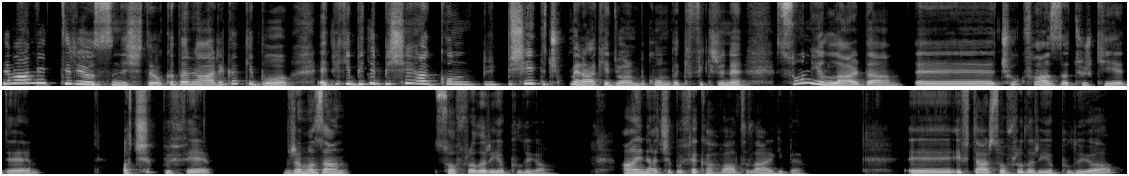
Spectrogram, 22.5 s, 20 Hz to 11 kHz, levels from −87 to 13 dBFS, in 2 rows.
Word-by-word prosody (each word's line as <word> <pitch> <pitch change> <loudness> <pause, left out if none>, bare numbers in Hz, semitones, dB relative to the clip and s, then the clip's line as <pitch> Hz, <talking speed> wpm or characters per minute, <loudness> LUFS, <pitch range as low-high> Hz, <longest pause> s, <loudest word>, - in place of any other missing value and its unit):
devam 435 +4 +5
ettiriyorsun 305 -11 +2
işte. 255 -1 0
O 240 - +1
kadar 290 +1 +3
harika 280 +7 0
ki 325 - -3
bu. 185 -3 +2 0.3
Eee, 250 - +6
peki 355 -3 +3
bir 335 - +4
de 400 -6 +4
bir 350 - +4
şey, 440 +5 +4
hak 370 -3 +1
kun 315 -3 -2 0.3
bir - - -1
şey 390 +3 +5
de - - -3
çok 295 - -3
merak 230 -6 +3
ediyorum 180 -4 0
bu 180 - -9
konudaki 170 -3 -4
fikrini. 170 -3 -3 0.3
Son 450 +3 +4
yıllarda, 170 - +4 0.2
eee, 210 0 0
çok 300 +1 -5
fazla 215 - 0
Türkiye'de 175 - -2 0.8
açık 250 +9 -2
büfe 195 -3 -2 0.8
ramazan 215 +1 +1 0.8
sofraları 175 -7 +1
yapılıyor. 130 -2 -5 0.8
Aynı 205 -2 +1
açık 185 0 -6
büfe 165 +3 -4
kahvaltılar 140 -5 -5
gibi, 120 0 -10 1.1
eee, 145 -3 +1
iftar 185 -3 0
sofraları 145 -4 -3
yapılıyor. 135 - -3
205 Hz, 120 wpm, -24 LUFS, -, 1.1 s, Eee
